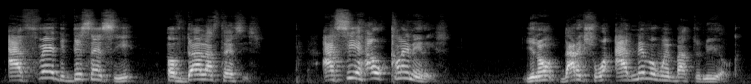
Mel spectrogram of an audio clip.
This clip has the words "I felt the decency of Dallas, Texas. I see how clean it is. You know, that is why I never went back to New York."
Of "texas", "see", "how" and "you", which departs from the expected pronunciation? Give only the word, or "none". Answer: texas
